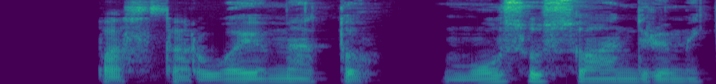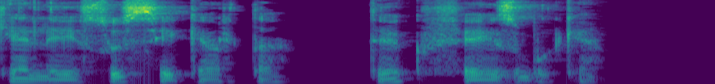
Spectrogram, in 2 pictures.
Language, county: Lithuanian, Tauragė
